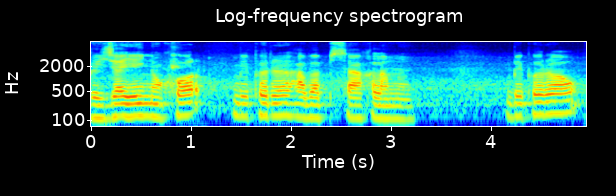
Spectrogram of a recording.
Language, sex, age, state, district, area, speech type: Bodo, male, 18-30, Assam, Kokrajhar, rural, spontaneous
